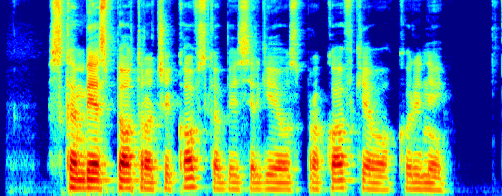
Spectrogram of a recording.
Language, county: Lithuanian, Kaunas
